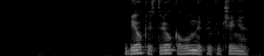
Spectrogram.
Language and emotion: Russian, neutral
